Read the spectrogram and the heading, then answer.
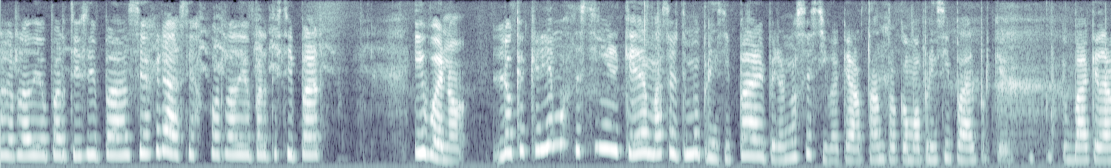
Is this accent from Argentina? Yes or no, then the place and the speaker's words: yes; Buenos Aires, Argentina; de Buenos Aires.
